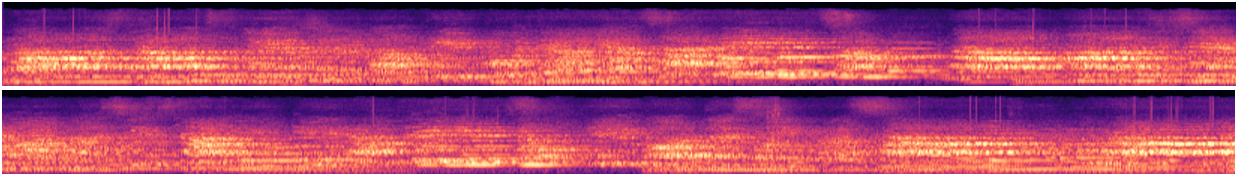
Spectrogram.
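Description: Mixed children's choir, ages six to fifteen, singing a song together with sustained, held notes.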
